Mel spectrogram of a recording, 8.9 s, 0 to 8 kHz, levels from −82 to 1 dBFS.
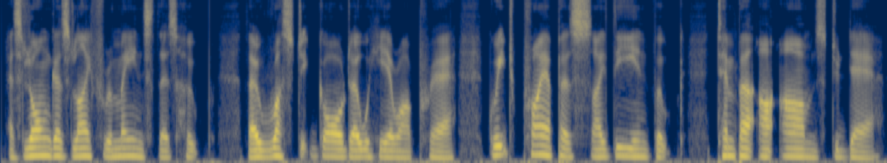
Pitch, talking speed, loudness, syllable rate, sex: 135 Hz, 160 wpm, -18 LUFS, 4.0 syllables/s, male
